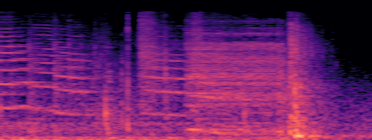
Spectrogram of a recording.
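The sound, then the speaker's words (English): A single heavy thunk as a round lid is slammed shut by the Doctor inside the TARDIS, landing sharply near the end over a steady, faint humming background with no speech. “He slams the round thing shut and runs back outside the TARDIS”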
